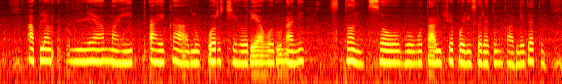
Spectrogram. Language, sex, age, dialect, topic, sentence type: Marathi, female, 25-30, Varhadi, agriculture, statement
